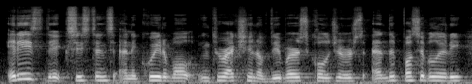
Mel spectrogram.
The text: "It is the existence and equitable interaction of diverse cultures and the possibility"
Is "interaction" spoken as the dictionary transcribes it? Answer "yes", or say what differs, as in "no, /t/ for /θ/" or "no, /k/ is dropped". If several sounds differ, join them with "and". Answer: yes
